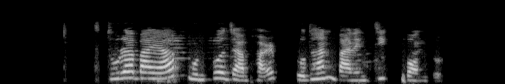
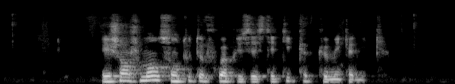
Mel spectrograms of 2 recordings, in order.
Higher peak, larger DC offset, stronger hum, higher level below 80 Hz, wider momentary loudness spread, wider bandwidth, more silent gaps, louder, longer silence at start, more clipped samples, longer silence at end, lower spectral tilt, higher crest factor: about the same, -2 dBFS vs -4 dBFS; neither; neither; second, -66 dBFS vs -60 dBFS; about the same, 10 LU vs 11 LU; second, 7.6 kHz vs 11.5 kHz; first, 2.80-2.96 s vs none; first, -17 LUFS vs -20 LUFS; about the same, 1.1 s vs 1 s; neither; about the same, 0.65 s vs 0.75 s; about the same, -5 dB/octave vs -6 dB/octave; about the same, 18 dB vs 18 dB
